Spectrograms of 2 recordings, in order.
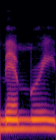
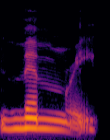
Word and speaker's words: memory: the noise walk down memory lane and instead of memory which is fine to say it's not wrong most people shorten it and make it memory i should say memory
